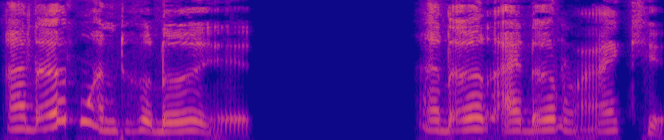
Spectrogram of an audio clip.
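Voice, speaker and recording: A put-on character voice, creaky and fairly high in pitch. It moves at a moderate pace. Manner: reluctant.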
